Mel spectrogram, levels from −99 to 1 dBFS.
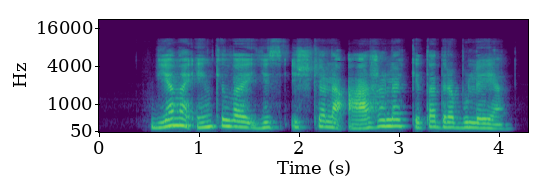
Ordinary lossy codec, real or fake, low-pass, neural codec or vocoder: AAC, 48 kbps; fake; 10.8 kHz; vocoder, 48 kHz, 128 mel bands, Vocos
